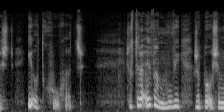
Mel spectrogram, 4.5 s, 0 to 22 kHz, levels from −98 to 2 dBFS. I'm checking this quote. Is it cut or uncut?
cut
